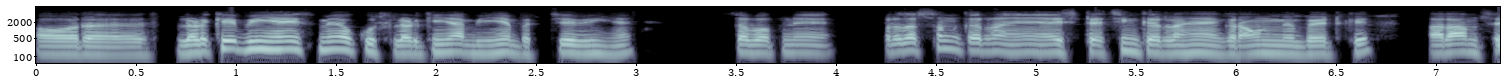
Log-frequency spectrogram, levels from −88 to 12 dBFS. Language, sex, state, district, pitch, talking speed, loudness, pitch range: Hindi, male, Bihar, Gopalganj, 145 Hz, 235 wpm, -16 LUFS, 135-155 Hz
